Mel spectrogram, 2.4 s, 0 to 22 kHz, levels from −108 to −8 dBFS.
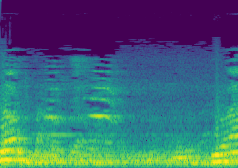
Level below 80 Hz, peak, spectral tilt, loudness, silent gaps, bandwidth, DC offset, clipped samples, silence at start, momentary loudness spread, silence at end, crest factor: -42 dBFS; 0 dBFS; -11 dB/octave; -17 LUFS; none; 5.6 kHz; under 0.1%; under 0.1%; 0 s; 11 LU; 0 s; 14 dB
